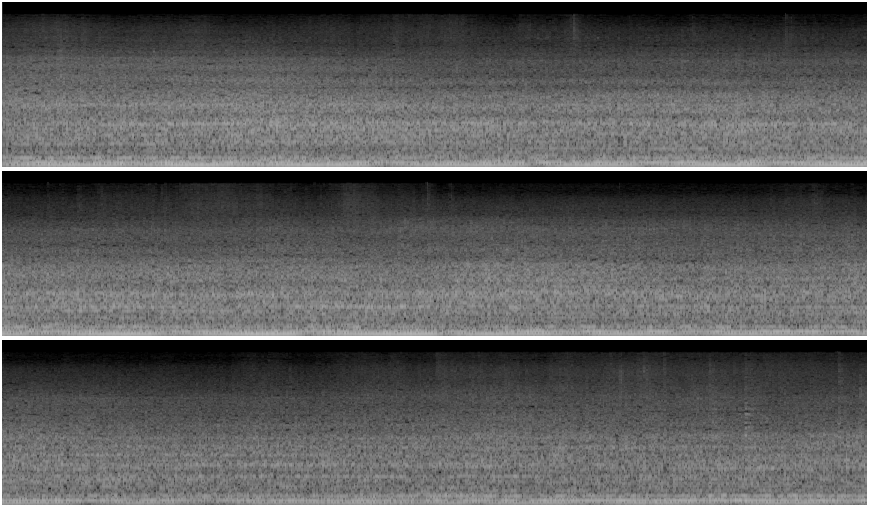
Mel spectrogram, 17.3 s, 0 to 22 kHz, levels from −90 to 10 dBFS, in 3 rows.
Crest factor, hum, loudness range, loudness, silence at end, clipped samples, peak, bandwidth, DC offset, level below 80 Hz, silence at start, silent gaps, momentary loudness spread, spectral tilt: 14 dB; none; 3 LU; -25 LUFS; 0 s; under 0.1%; -10 dBFS; 15.5 kHz; under 0.1%; -28 dBFS; 0 s; none; 4 LU; -5.5 dB/octave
